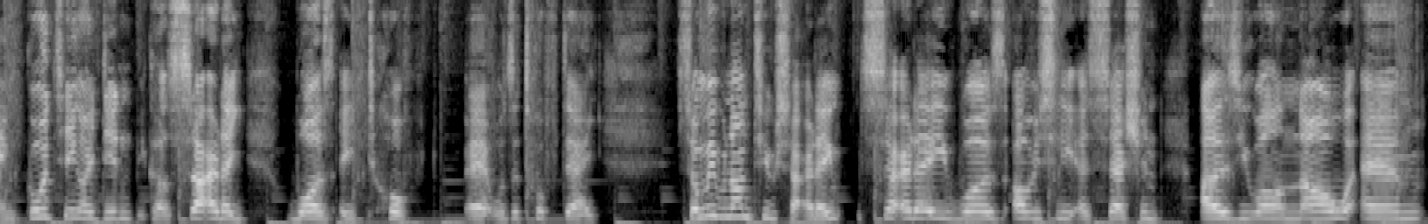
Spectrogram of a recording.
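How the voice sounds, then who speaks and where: A young Irish woman talks casually to her viewers in a fairly high voice. She is chatty and matter-of-fact, recapping like a vlogger and correcting herself as she goes. Faint music plays behind her. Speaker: running vlogger. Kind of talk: casual training recap to camera.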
